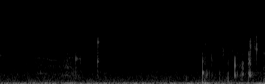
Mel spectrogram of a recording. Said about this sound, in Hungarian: Bocsánat, iszok egy kortyot.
